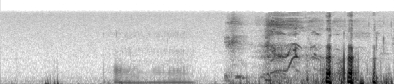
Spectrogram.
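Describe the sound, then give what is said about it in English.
An elderly dog of about fourteen that wears a diaper snores with a faint snort and then a soft, drawn-out nasal wheeze, followed by people talking. “I wonder if you can hear this dog snoring.”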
